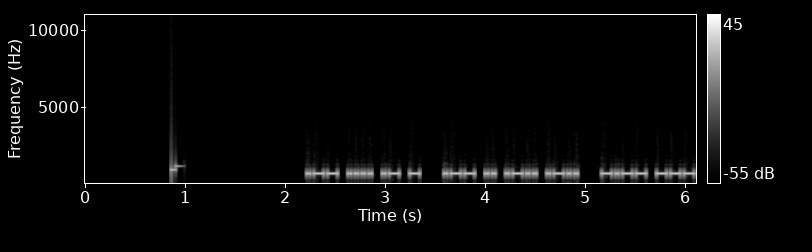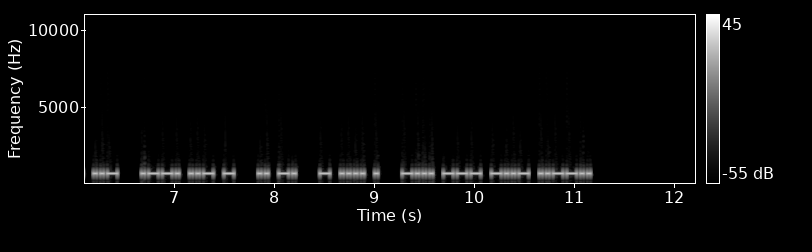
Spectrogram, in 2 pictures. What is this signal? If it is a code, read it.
Morse code, heard as a keyed tone, about 36 wpm, 700 Hz. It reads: WHAT WILL YOU PUT IN THE BOX?
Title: Sentences from Top 1000 Words - Review Part 2 - 35wpm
